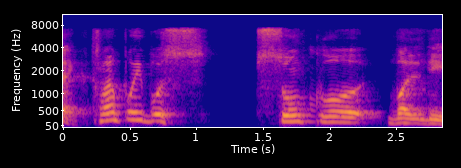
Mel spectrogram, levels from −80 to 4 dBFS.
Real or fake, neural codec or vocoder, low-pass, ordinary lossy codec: real; none; 7.2 kHz; AAC, 32 kbps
